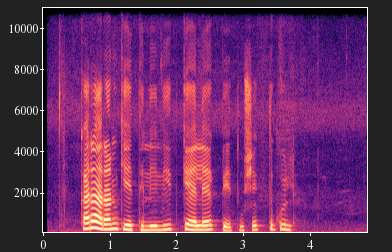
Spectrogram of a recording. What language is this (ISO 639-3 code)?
kln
